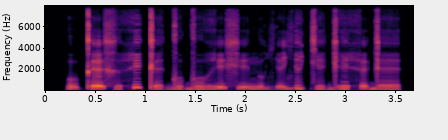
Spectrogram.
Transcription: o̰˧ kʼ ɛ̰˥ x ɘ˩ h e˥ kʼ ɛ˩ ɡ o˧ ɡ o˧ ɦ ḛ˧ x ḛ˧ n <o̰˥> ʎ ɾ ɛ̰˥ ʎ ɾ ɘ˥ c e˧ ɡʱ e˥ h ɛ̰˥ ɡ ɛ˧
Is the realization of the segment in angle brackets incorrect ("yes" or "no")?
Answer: yes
